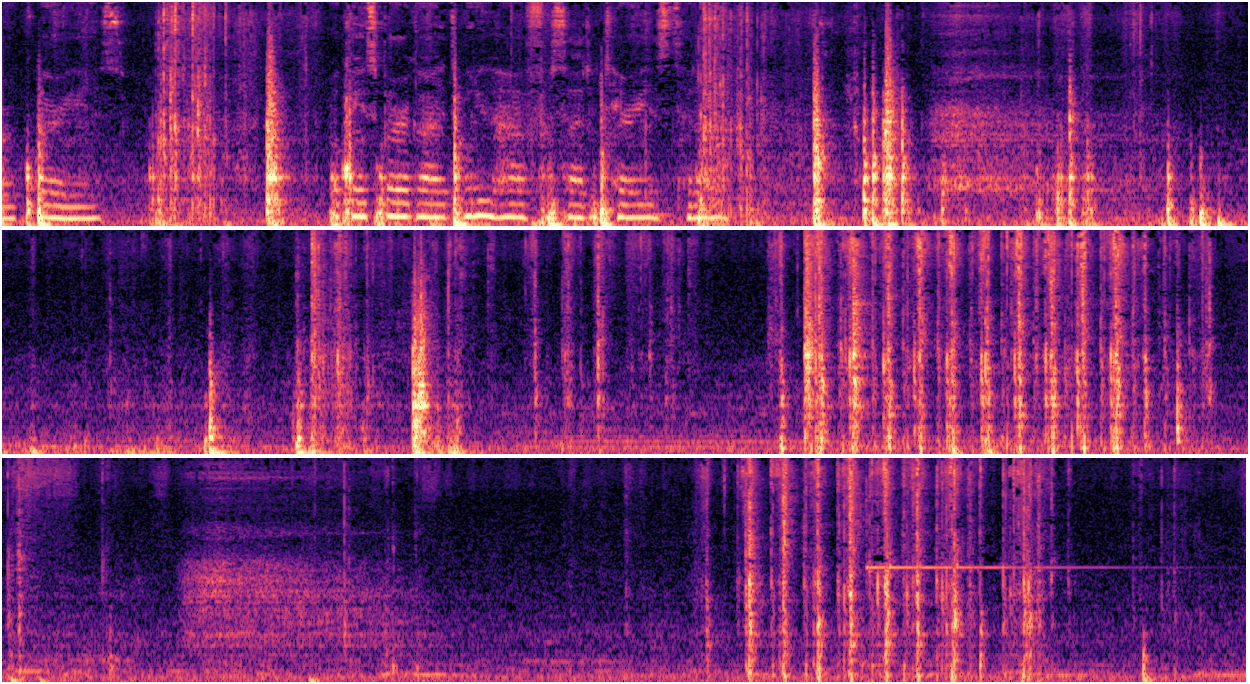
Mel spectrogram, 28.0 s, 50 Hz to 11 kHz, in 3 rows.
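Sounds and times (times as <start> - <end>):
cards shuffled by hand: 10.5 - 19.2, 23.8 - 26.6.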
